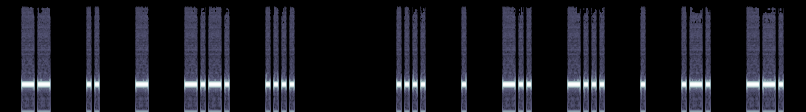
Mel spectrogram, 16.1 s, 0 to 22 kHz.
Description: Morse code, heard as a keyed tone, about 15 wpm, spaced as for 8 wpm, 1000 Hz. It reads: MITCH HEDBERG
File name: qotdfiles / 8wpm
